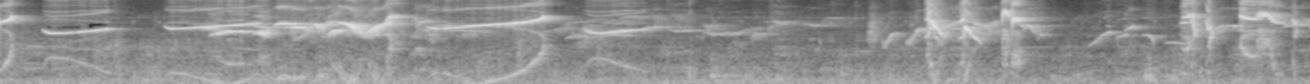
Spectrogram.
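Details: Competition singing from an oriental magpie-robin, a fiery duel: clear, sweet whistles sliding up and down, looping warbles and quick chattering notes, with a softer pause midway before bright, sharp phrases resume.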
